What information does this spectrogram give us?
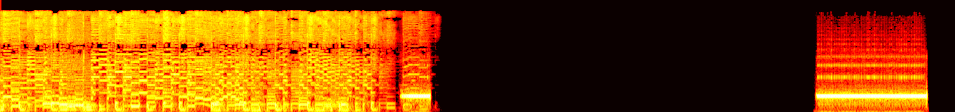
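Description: Tones of an outgoing telephone call. After a stretch of music cuts off, a short electronic tone sounds, then a long silence, then a steady ringing tone lasting about two seconds.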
